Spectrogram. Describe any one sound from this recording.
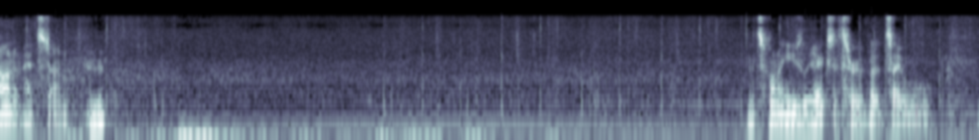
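Footsteps walk over stone and gravel.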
